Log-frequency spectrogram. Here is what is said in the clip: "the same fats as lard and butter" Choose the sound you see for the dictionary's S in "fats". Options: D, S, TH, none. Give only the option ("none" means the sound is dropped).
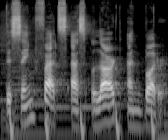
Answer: S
